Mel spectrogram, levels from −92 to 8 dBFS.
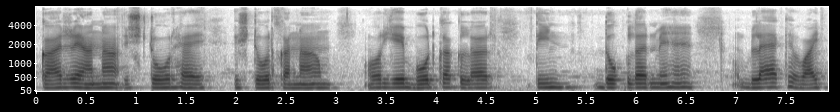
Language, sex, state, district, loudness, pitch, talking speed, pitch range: Hindi, male, Chandigarh, Chandigarh, -18 LUFS, 140 Hz, 150 wpm, 135-145 Hz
